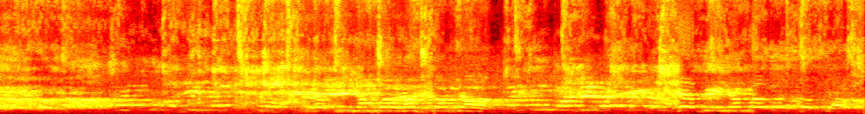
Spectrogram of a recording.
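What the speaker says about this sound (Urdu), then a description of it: "یہ ہیں جی وکلا کے نعرے" Lawyers at a Lahore High Court Bar Association convention chanting slogans in unison, a loud, dense crowd of voices with rhythmic shouted phrases and cheers that fill the whole stretch.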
